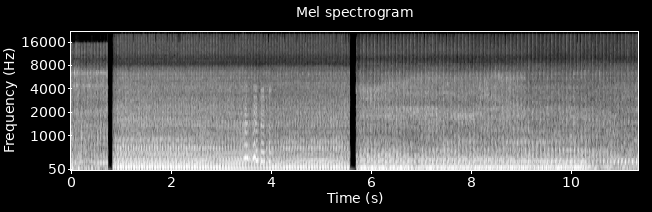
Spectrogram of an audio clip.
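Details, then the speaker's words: 1989 Kawasaki GPZ500S, about 17,000 miles, off the road since 1994, first start before restoration: uneven, lumpy idle with irregular beats and faltering rhythm; rough running, cause unknown. "So, now that we know it starts-ish, it was a bit rough, but it was going."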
